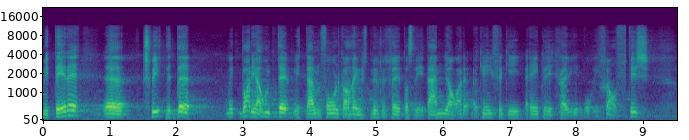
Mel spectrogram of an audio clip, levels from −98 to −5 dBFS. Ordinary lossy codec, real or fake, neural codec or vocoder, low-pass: none; fake; codec, 24 kHz, 0.9 kbps, WavTokenizer, medium music audio release; none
